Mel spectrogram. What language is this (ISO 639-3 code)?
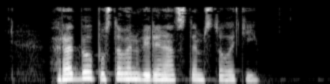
ces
